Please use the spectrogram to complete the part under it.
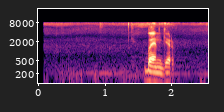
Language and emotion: Russian, neutral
